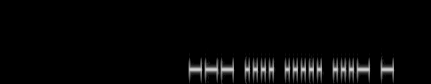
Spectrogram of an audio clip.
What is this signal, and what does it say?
Morse code, heard as a keyed tone, about 30 wpm, 700 Hz. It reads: OH5VT
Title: DXCC-100 Call Signs - 5 Characters - 30wpm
